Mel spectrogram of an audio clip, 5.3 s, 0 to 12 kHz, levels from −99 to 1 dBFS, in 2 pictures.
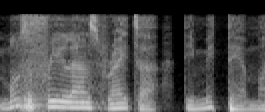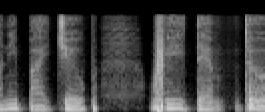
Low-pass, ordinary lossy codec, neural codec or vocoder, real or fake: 7.2 kHz; none; codec, 16 kHz, 0.4 kbps, LongCat-Audio-Codec; fake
